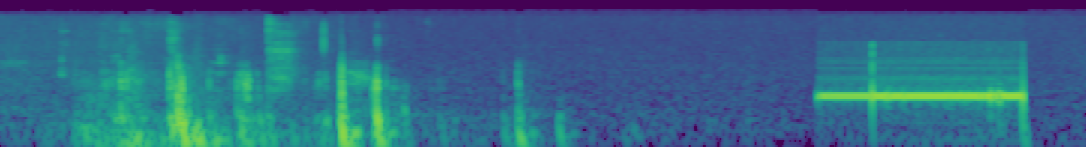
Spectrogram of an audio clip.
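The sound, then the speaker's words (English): A steady telephone tone on an outgoing phone call: one unbroken, mid-pitched electronic tone lasting over a second, loud and alone near the end, after a stretch of scattered, irregular noises. “Let's call another number on Pranfunkles.”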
